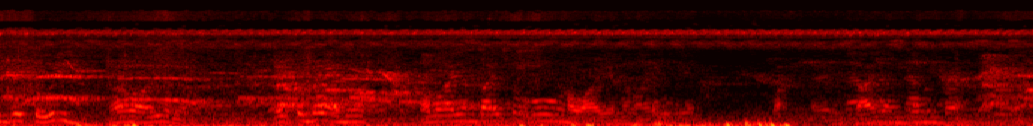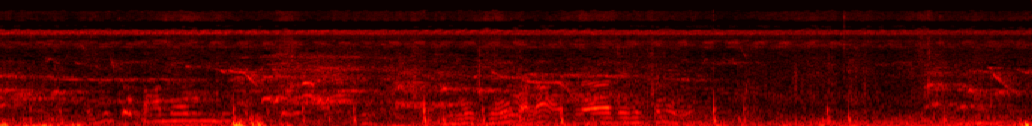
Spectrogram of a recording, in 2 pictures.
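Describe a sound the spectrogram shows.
Footsteps swish through tall grass.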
